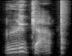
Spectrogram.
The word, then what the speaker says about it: Lucas: Au masculin, tout d'abord, nous avons Enzo, Lucas, n'oubliez pas ici le U français, boca de O y pronuncia I, U, Lucas, Hugo, encore une fois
